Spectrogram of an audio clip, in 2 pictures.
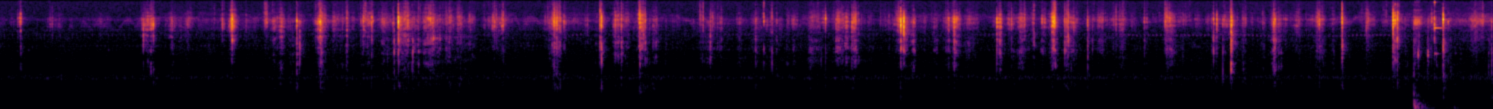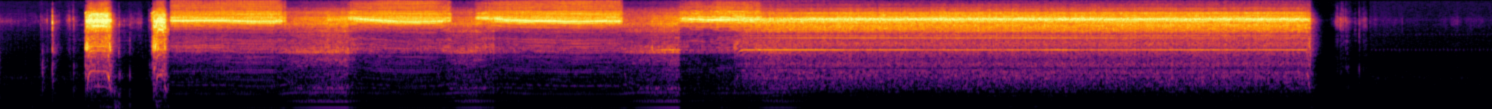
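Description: Light clicks and handling noises from small parts, then a cordless drill running in several short bursts at shifting speeds, followed by a steady run of about five seconds that stops suddenly.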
